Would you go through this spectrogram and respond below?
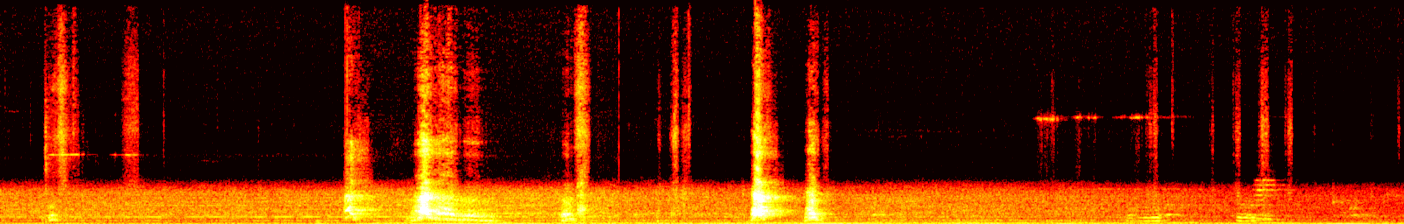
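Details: Pinscher named Zeck, a pet dog, angrily trying to catch a fly: a few sharp, separate barks and yips scattered across fourteen seconds, loud bursts near the fourth and seventh seconds, then softer whines toward the end over a low steady hum.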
